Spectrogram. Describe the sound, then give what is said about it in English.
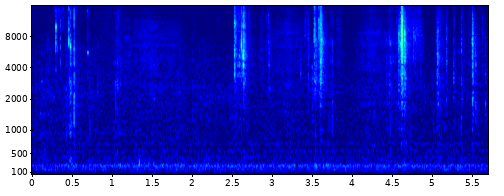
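Dry crunching of biscuits being bitten and chewed during a snack taste comparison, with sharp irregular crackles every second or so over a low steady hum, no talking. “Sorry for the crunches, everybody.”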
